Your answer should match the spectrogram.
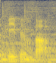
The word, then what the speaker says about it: bibimbap: how to make, which is, I can never pronounce it right. The tempura part or the bibimbap part?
